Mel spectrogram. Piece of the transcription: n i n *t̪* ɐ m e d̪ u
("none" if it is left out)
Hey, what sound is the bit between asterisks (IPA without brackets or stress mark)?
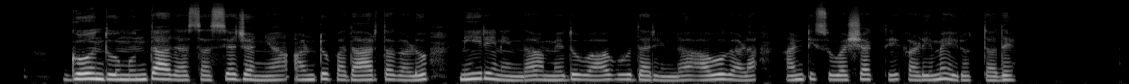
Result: d̪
